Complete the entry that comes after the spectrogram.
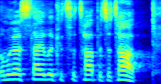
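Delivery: high, excited retold exclamation; excited discovery. Telling Sty the wanted top is found, excited. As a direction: act out an eager find.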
